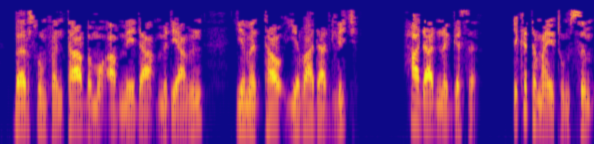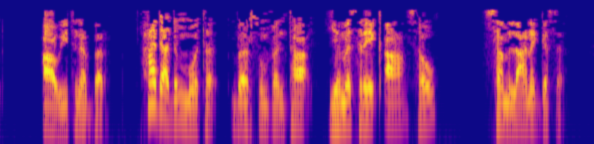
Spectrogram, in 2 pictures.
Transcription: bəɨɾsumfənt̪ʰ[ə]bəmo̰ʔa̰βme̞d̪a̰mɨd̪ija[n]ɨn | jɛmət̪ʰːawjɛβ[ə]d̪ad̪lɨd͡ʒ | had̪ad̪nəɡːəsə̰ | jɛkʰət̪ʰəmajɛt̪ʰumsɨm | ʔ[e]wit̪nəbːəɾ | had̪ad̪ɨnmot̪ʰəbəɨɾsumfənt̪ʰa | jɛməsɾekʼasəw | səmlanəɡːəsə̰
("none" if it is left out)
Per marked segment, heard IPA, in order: a, m, a, a

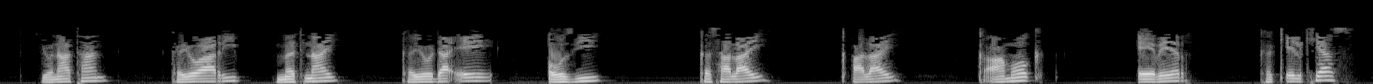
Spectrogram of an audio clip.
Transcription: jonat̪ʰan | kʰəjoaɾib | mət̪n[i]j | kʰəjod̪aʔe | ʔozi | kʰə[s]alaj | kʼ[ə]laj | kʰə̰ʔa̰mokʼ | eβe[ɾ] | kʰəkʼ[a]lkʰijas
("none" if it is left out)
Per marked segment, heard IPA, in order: a, s, a, ɾ, e

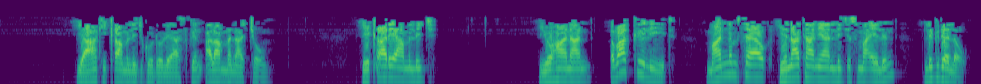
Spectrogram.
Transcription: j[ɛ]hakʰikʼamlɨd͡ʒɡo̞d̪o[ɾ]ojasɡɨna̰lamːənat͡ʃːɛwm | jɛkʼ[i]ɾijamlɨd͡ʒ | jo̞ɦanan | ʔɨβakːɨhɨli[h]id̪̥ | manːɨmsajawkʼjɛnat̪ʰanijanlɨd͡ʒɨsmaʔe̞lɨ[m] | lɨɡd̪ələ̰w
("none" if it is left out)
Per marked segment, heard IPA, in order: ɛ, l, a, h, n

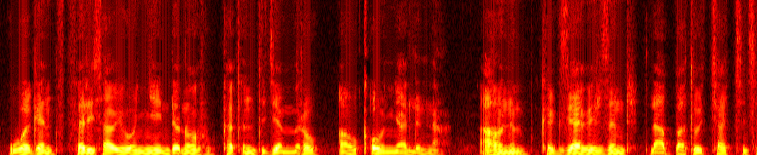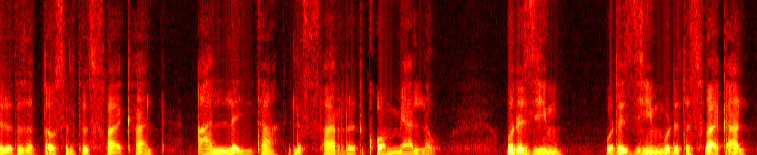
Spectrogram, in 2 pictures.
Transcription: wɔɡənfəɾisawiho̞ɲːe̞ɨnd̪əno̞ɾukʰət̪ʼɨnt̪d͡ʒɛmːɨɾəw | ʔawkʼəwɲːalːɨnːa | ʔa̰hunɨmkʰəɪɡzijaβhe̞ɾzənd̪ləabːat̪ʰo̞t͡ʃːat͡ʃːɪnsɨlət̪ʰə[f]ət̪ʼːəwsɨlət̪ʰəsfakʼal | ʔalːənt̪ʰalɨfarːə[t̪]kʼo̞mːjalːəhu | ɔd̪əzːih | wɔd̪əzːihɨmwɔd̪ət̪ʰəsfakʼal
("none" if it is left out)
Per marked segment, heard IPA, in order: s, d̪

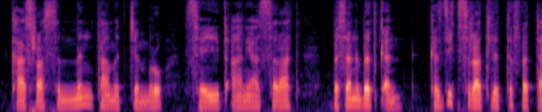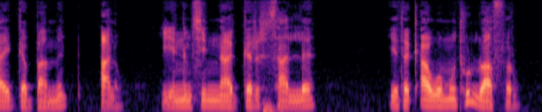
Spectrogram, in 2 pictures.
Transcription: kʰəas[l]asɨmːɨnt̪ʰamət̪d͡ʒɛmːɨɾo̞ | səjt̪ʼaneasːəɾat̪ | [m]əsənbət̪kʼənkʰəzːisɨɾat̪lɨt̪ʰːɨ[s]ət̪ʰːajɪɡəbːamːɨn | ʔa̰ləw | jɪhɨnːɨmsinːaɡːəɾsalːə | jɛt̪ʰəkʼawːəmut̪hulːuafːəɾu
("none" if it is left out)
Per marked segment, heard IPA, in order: ɾ, b, f

